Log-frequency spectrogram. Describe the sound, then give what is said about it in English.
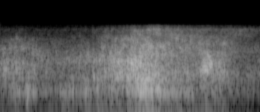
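A broad, rushing whoosh of street traffic swells to a peak as a vehicle passes, then fades, with a second smaller surge just after; steady road hiss underneath, no voices. “Traffic and sprinklers in sync here, so that I have to step into the path of one or the other.”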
